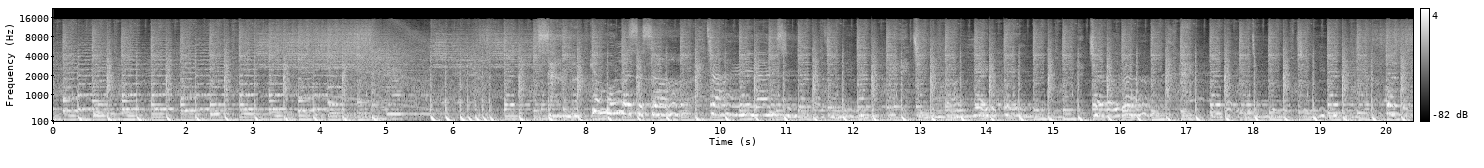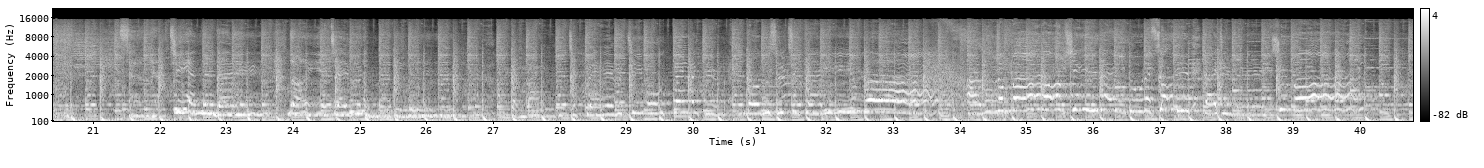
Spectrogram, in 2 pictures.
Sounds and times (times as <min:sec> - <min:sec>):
Exciting music: 0:00.0 - 0:40.8.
